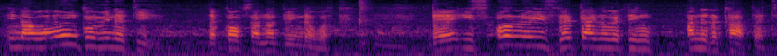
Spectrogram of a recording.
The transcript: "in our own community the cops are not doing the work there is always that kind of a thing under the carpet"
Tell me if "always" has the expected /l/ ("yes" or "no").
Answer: no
